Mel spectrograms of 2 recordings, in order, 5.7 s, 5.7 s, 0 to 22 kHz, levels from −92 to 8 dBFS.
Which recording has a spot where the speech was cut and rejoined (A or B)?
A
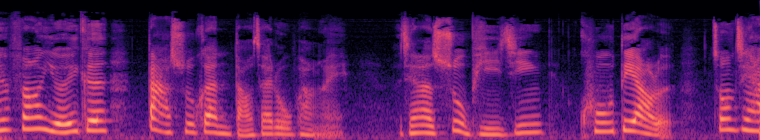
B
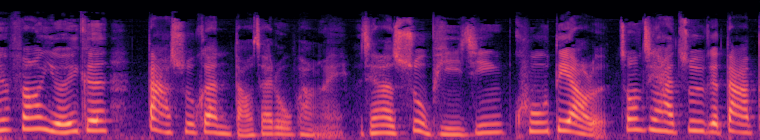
B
